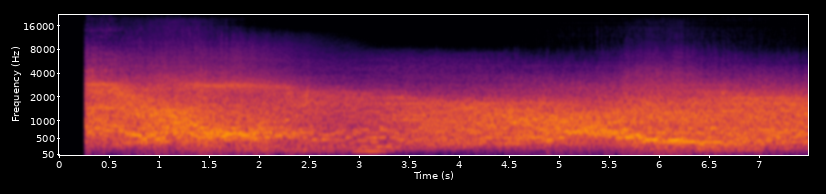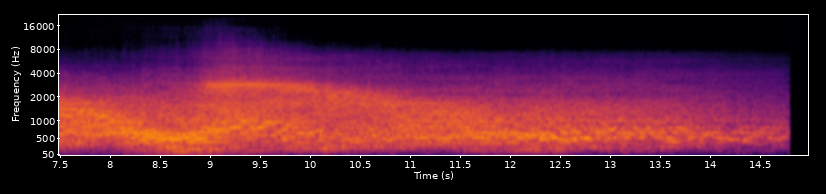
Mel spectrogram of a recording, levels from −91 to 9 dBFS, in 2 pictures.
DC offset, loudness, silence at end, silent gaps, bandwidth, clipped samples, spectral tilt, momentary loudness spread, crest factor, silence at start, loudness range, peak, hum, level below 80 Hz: under 0.1%; -15 LUFS; 0.2 s; none; 15 kHz; under 0.1%; -4 dB/octave; 9 LU; 12 dB; 0.25 s; 4 LU; -4 dBFS; none; -56 dBFS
